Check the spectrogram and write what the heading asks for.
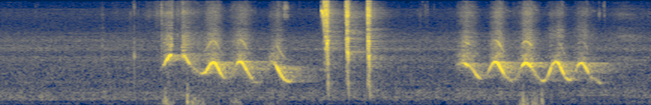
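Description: A warbling whistle in two bursts, each wavering up and down about three times a second, with three sharp clicks between them.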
